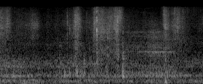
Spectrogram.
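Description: Faint rustling with a few light knocks: an airsoft rifle being handled and shifted on a cloth.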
